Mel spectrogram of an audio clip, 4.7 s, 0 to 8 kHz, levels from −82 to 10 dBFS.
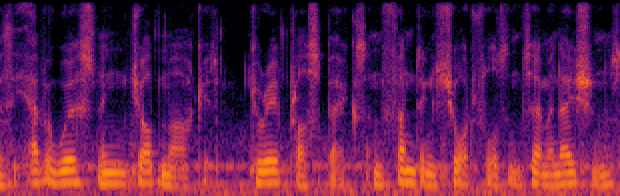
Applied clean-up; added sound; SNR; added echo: none; Engine; 13 dB; none.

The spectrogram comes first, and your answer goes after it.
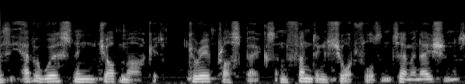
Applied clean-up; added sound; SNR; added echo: classical method spectral subtraction.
